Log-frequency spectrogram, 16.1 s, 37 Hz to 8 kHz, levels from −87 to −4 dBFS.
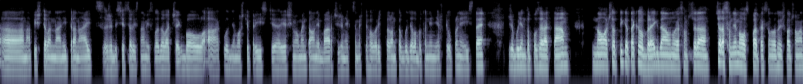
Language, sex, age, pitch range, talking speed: Slovak, male, 20-39, 105-115 Hz, 220 wpm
